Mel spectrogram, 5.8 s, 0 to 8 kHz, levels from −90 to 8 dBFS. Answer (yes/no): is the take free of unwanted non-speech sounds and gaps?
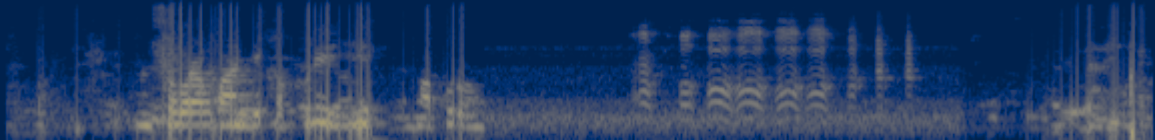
no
